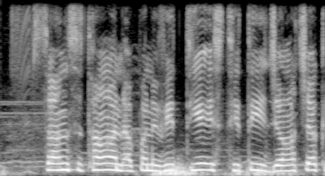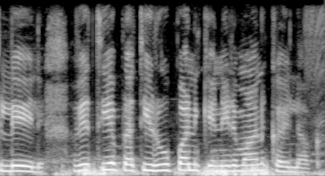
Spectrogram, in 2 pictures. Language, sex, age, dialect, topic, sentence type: Maithili, female, 18-24, Southern/Standard, banking, statement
